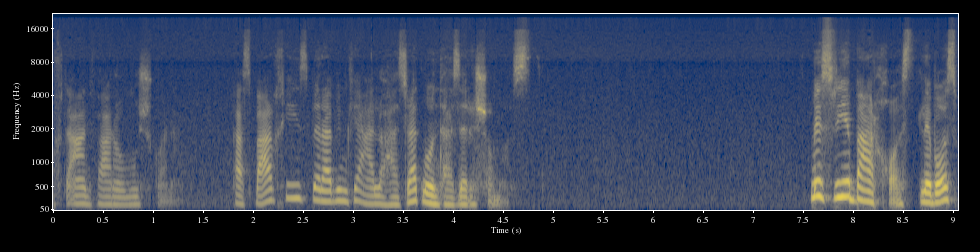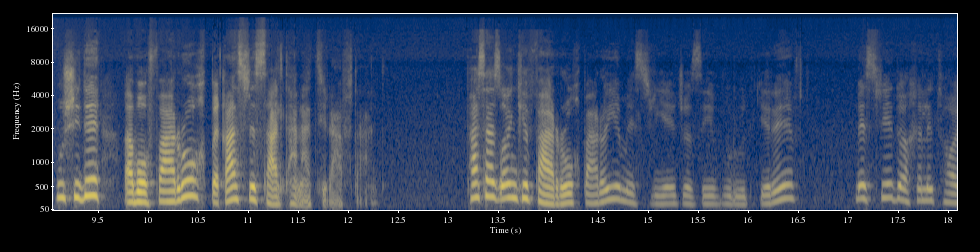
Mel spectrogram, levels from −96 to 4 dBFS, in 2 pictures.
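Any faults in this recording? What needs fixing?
Automatic gain falling from 7.46 to 11.43 s: the gain control judged the input too loud or its background noise too strong and eased its gain down by about 7 dB over those four seconds, so the speech and the room noise behind it sink together rather than the talker simply moving, as happens around 3 s and 14 s. To prevent it, lower the input level at the source or give the automatic gain control more headroom so it doesn't need to pull back mid-recording.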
